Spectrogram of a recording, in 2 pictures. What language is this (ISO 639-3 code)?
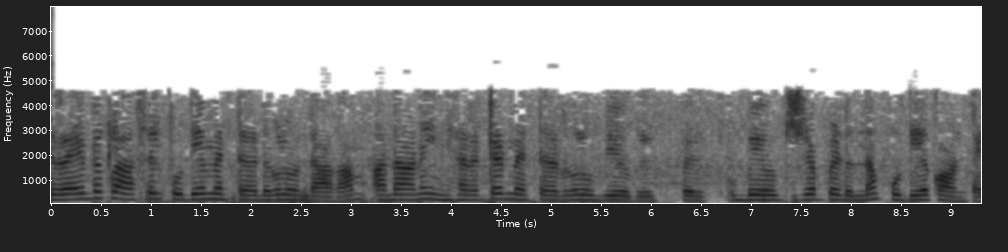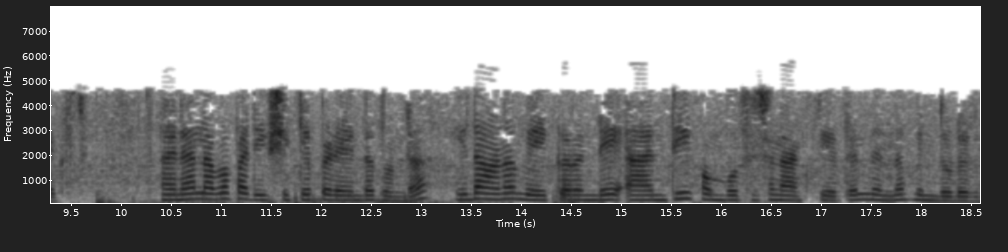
mal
